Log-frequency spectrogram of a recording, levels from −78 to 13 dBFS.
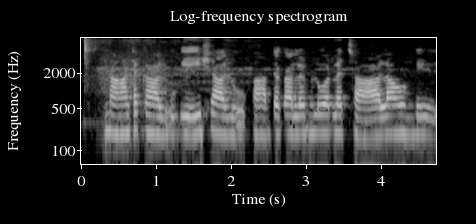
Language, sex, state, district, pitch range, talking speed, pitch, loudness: Telugu, female, Telangana, Karimnagar, 185-195 Hz, 75 wpm, 195 Hz, -16 LUFS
